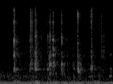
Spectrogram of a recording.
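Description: Quick bursts of keystrokes on a computer keyboard, about eight distinct taps in an uneven rhythm, close and moderately quiet over a low steady hum.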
